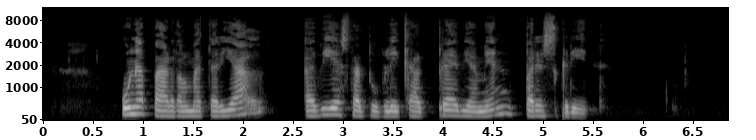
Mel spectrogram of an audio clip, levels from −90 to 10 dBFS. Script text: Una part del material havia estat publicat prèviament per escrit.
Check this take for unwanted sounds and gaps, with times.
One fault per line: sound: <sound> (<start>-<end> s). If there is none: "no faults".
no faults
